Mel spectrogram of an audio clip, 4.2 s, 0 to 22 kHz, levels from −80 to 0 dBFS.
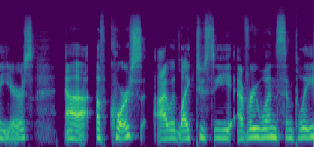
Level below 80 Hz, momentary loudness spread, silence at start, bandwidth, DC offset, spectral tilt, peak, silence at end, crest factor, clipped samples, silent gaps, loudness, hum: -70 dBFS; 8 LU; 0 s; 15.5 kHz; under 0.1%; -4.5 dB/octave; -6 dBFS; 0 s; 18 dB; under 0.1%; none; -24 LUFS; none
